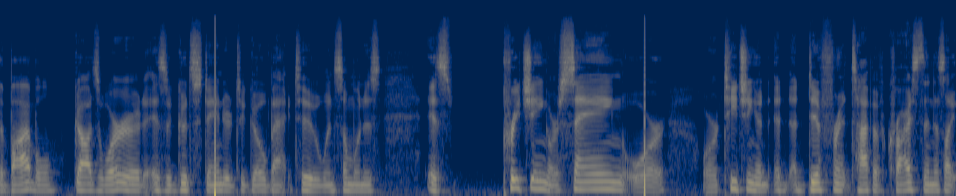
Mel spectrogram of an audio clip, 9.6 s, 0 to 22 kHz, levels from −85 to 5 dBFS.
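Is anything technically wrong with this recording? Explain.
Yes. The speech is hit by two sharp, very loud bangs: at 2.15 s, after "word is a good", and at 6.45 s, after "is preaching or saying". Both are invalid numbers at full scale. A calculation produced infinite or invalid values that were pinned to maximum output for one short block, about 5.8 ms, which fits a 256-sample block, and about 1.45 ms, which fits a 64-sample block.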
